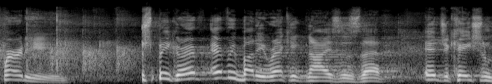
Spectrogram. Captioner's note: applause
